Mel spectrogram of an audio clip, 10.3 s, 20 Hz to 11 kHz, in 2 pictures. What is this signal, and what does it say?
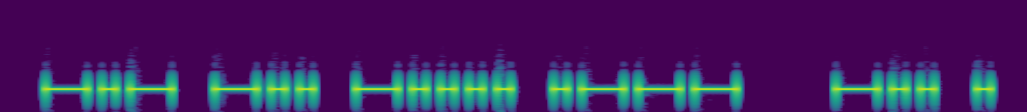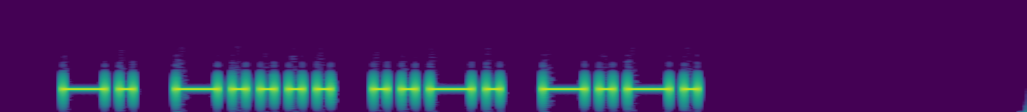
Morse code, heard as a keyed tone, about 17 wpm, 700 Hz. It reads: KD6J DE N6FC
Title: USA Callsign DE Callsign - 4 Characters - 17wpm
